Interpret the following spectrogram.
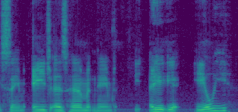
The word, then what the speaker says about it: Eli: as him, named Eli, I think is how they say it. I mean, obviously in America we would say Eli, but she's a girl, so they just say Eli. It's like a mix of Eli and Ellie, kind of.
